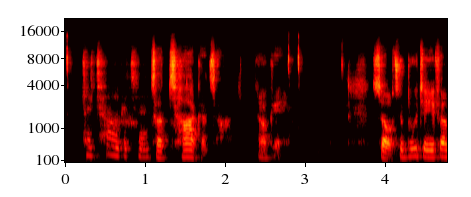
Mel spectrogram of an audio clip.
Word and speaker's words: Tathagata: Subhuti, if a man should declare that the Tathagata, let me just pronounce this right. Tathagata.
